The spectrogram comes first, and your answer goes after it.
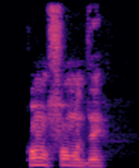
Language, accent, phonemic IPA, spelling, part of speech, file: French, Canada, /kɔ̃.fɔ̃.dɛ/, confondaient, verb, LL-Q150 (fra)-confondaient.wav
- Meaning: third-person plural imperfect indicative of confondre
